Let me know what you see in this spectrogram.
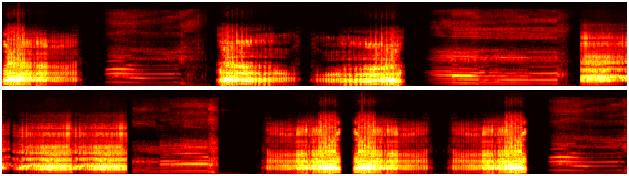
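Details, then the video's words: Polar bear making a mix of loud, coarse grunting roars and softer, clearly pitched moaning calls with rich overtones. The calls come in uneven bursts separated by short pauses, several of them strong and rasping. "FUNNY POLAR BEAR NATURAL SOUNDS"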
